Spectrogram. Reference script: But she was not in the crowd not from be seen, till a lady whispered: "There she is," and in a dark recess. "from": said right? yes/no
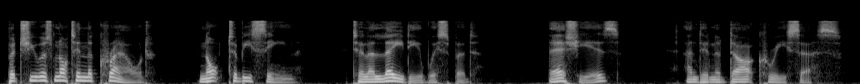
no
